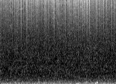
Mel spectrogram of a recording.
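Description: Space Shuttle Atlantis's two solid rocket boosters and three main engines firing during ascent, a steady, even rumble with no breaks.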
